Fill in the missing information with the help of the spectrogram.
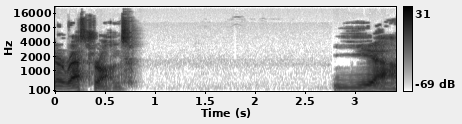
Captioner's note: awkward silence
